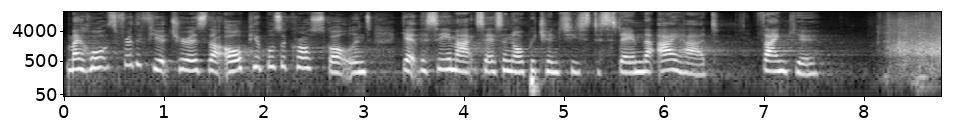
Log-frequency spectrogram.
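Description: A young woman speaks steadily through a microphone.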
